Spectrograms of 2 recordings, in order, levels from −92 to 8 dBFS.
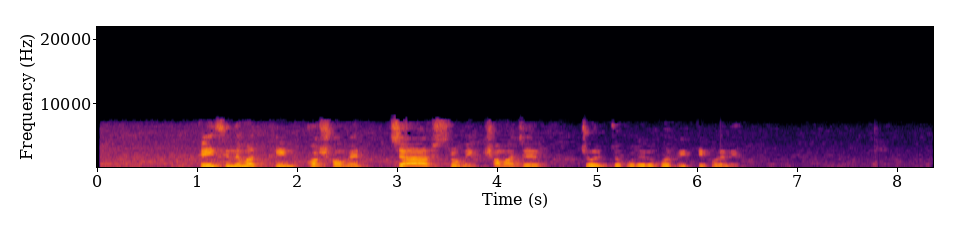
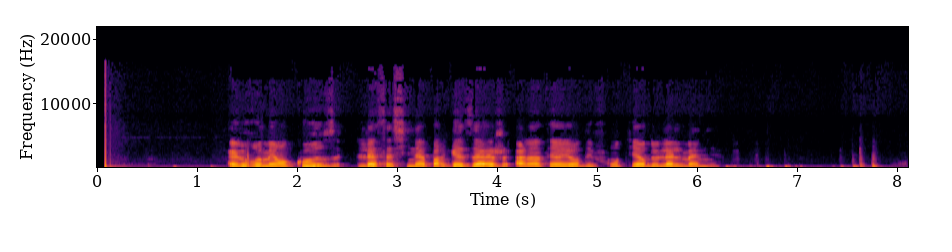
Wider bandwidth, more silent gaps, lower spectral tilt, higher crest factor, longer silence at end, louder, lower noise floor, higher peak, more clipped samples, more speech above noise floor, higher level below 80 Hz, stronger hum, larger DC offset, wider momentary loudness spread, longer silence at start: second, 7.8 kHz vs 16 kHz; neither; second, -4 dB/octave vs -7 dB/octave; about the same, 20 dB vs 18 dB; first, 1.95 s vs 0.3 s; about the same, -19 LUFS vs -18 LUFS; first, -57 dBFS vs -53 dBFS; about the same, -2 dBFS vs -2 dBFS; neither; about the same, 37 dB vs 35 dB; second, -68 dBFS vs -46 dBFS; neither; neither; about the same, 22 LU vs 21 LU; about the same, 0.05 s vs 0.1 s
